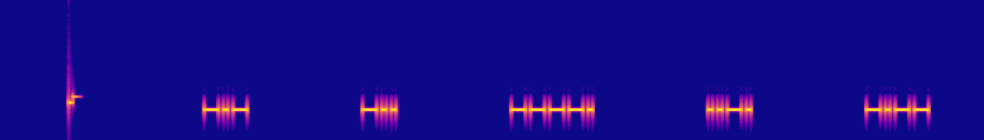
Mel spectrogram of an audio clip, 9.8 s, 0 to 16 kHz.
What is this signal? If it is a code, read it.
Morse code, heard as a keyed tone, about 25 wpm, spaced as for 7 wpm, 700 Hz. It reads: KD9FY
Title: USA Call Signs - 6 Characters - 8x Character Spacing - 25wpm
